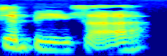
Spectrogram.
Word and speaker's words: Ibiza: And John goes, it's pronounced Ibiza.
